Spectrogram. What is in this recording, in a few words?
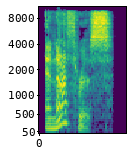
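"anarthrous", British English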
